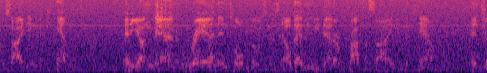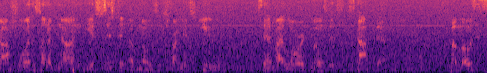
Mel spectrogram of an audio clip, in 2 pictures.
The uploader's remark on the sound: We apologize for the poor sound quality, we had lots of technical issues Sunday.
